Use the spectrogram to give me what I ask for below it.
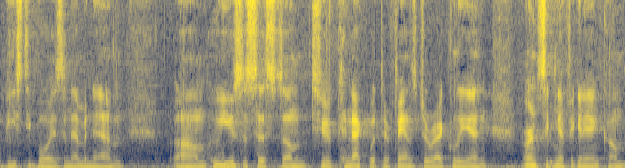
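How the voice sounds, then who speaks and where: A man from Sri Lanka with a fairly low voice gives an earnest conference talk, stumbling through fillers and restarts. Faint noise sits behind him. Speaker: conference keynote speaker.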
